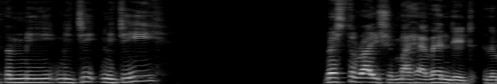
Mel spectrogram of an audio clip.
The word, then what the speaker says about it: Meiji: Meiji Restoration may have ended the reign of the samurai. I'm pronouncing it wrong.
